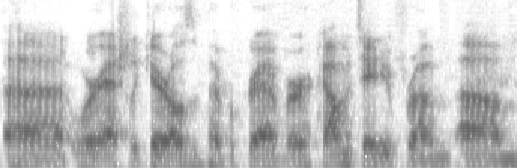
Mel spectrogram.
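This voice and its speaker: A man speaks in a Midwestern accent at a medium pitch and a moderate pace. There is noticeable background noise behind him. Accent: Midwest. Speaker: video game race commentator. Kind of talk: live commentary. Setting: home studio. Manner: halting, many fillers.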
